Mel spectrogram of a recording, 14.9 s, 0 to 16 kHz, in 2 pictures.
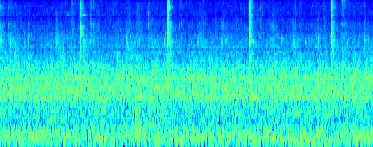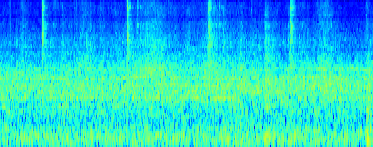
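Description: Continuous-motion automatic sealer and shrink tunnel (GH-3015CM with SF-5030LG) running: a steady mechanical whir with a sharp click repeating about every 1.6 seconds as the machine cycles.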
